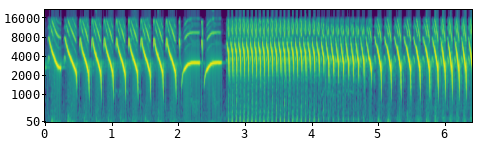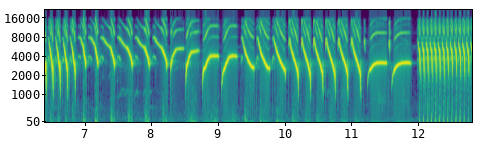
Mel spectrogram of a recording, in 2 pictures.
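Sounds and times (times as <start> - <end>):
canary singing lure song with buzzy trills: 0.0 - 12.8.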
